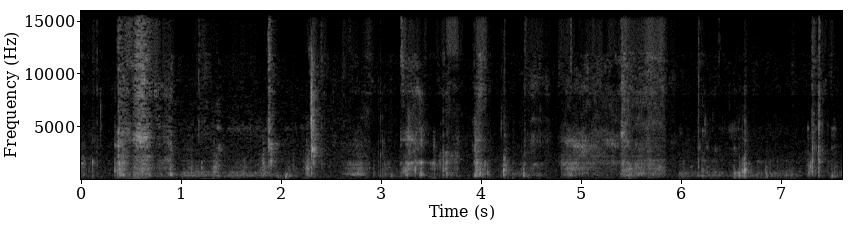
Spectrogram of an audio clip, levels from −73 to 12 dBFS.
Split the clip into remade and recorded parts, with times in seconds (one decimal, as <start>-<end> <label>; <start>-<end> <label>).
0.0-7.6 recorded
